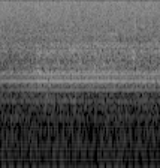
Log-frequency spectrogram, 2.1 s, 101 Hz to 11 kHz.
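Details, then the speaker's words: Northern Electric Midge Model 5408 tube radio: faint steady low hum with a thin constant tone. Mains hum in the audio; it seems to fade as a stronger antenna signal engages AVC. "Listen to that hum. Now, is that hum coming from this? Is it possible? It is possible."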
